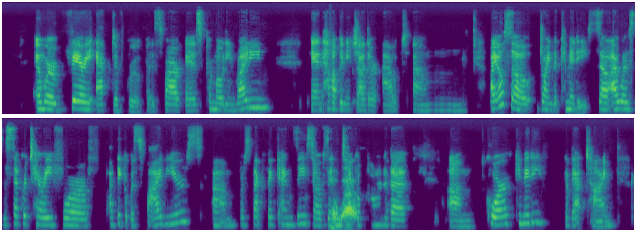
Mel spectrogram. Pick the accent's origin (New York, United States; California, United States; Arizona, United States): New York, United States; moved away as an adult; now in Hamilton, New Zealand; Originally, I'm from New York in America. I've been in New Zealand for 15 years.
